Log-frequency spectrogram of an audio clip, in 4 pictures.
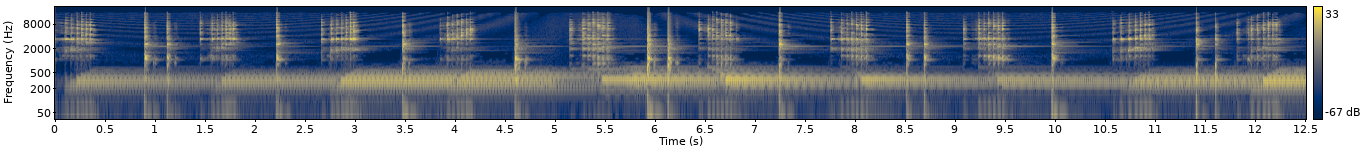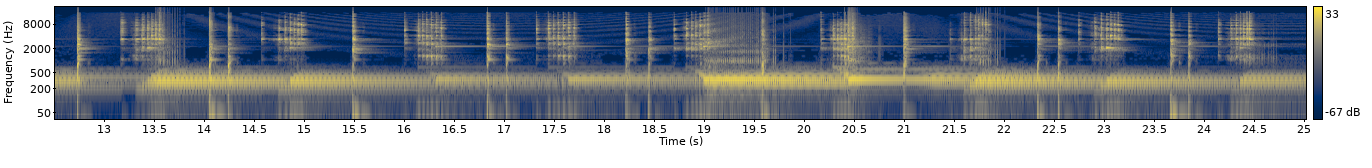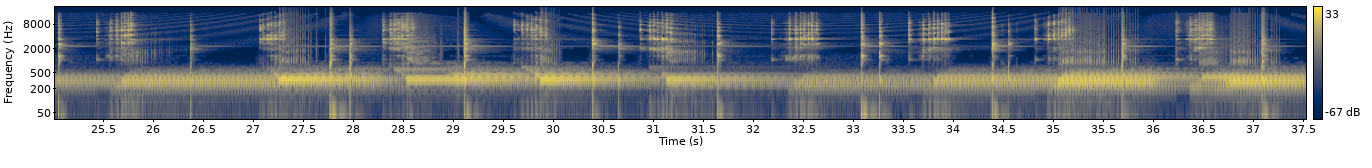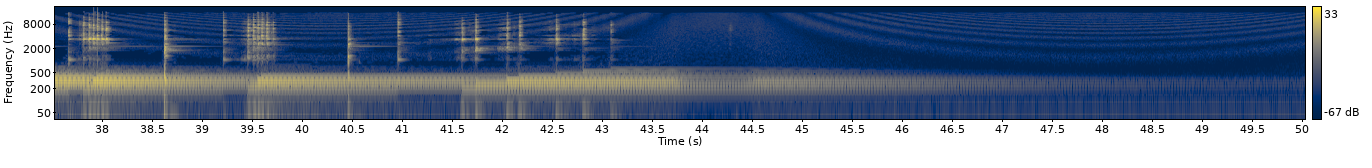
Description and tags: Few tones on african kalimba. Could be used as refrain in a song, for example.
romantic, refrain, sequence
